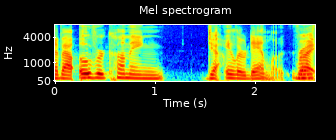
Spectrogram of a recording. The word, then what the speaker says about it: Ehlers-Danlos: it's not the journey is not about overcoming Ehlers-Danlos. Did I say it right? Ehlers-Danlos, yeah.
